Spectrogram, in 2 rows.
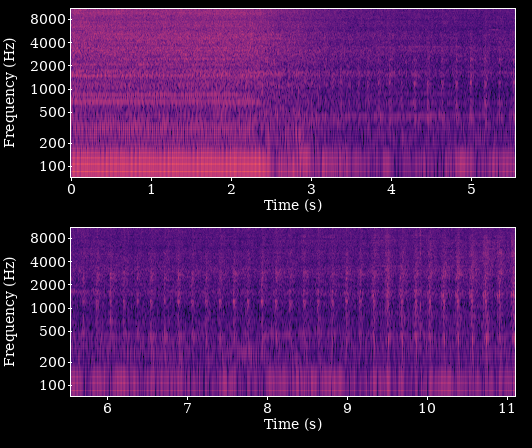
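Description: Subaru FA20 flat-four engine running with a loud steady note that drops suddenly to a quieter idle about two and a half seconds in. From then on a fast, even ticking rattle carries on over the idle, the FA20's variable valve timing (VVT) rattle.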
